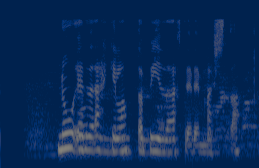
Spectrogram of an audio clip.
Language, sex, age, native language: Icelandic, female, 15, Icelandic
